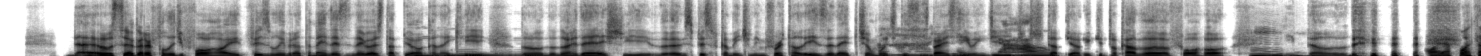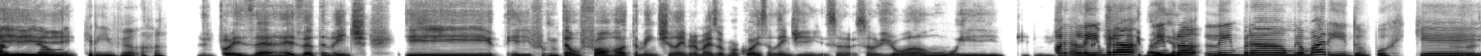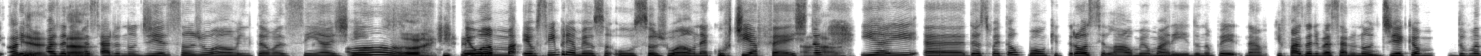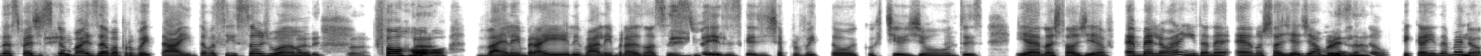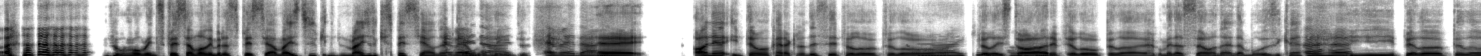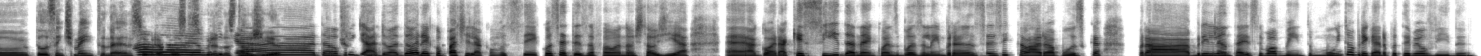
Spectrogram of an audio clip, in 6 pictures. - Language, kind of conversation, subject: Portuguese, podcast, Como a nostalgia pesa nas suas escolhas musicais?
- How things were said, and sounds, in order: laugh; giggle; giggle; laugh; laugh; laugh; tapping; laugh; unintelligible speech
